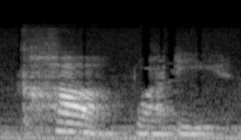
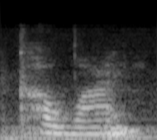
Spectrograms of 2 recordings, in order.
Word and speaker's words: kawaii: First of all, it's kawaii, not kawaii. Kawaii is an island, and it also means scary in Japanese, and frankly, that was scary.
